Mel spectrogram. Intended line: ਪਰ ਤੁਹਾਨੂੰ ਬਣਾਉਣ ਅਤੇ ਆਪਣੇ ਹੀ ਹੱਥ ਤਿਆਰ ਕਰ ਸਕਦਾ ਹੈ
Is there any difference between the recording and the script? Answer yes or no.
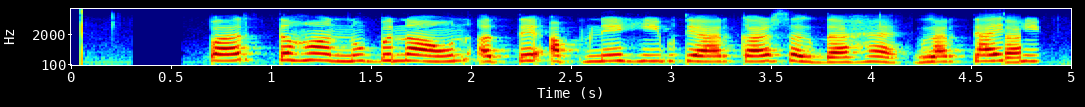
yes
